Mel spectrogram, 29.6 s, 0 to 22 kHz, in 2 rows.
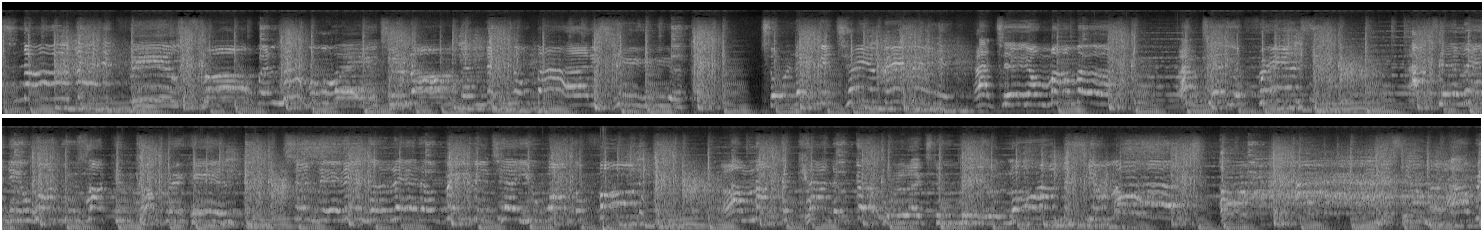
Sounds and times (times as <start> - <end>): Music: 0.0 - 29.5.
